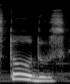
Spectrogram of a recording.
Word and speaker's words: todos: Em espanhol, não. É todos, todos. O sempre fechado e a letra D, a gente dá uma suavizada na pronúncia. Não vamos pronunciar tão marcado, não vamos falar todos. Não, todos.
